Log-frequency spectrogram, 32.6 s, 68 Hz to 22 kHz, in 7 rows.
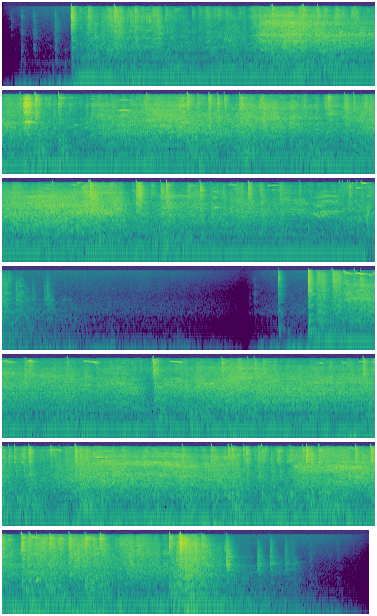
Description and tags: Garage Door Opening & Closing
Recorded with Zoom H6 inside a garage.
closed, door, garage, mechanical, metal, shut, sliding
